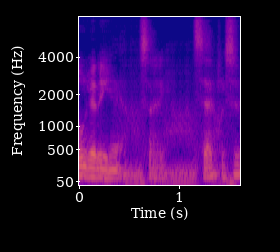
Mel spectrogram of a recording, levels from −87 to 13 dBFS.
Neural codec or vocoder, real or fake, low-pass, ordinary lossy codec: codec, 16 kHz, 0.5 kbps, FreqCodec, larger model; fake; none; none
